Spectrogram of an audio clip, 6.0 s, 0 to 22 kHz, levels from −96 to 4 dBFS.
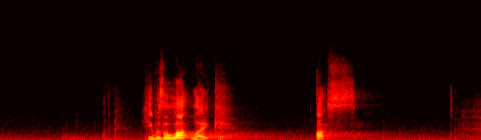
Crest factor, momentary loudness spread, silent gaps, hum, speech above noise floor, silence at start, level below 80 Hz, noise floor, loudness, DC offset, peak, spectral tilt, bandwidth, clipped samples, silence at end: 26 dB; 26 LU; none; none; 41 dB; 1.85 s; -82 dBFS; -68 dBFS; -28 LUFS; under 0.1%; -8 dBFS; -5.5 dB/octave; 12.5 kHz; under 0.1%; 1.7 s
